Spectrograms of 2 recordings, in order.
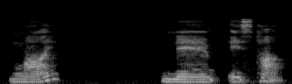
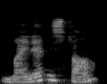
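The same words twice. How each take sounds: First: "Name is" is said as two full words. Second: "Name is" is run together as "name's", quickly.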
